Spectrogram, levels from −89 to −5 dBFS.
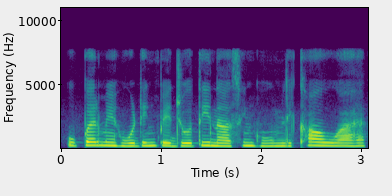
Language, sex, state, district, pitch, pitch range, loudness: Hindi, female, Jharkhand, Garhwa, 235 Hz, 220-250 Hz, -16 LUFS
